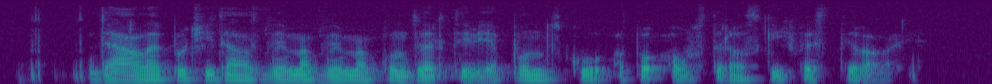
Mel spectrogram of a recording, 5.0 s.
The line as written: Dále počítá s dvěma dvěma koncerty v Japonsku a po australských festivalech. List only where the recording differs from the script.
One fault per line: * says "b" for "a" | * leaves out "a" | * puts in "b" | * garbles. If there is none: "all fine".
all fine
